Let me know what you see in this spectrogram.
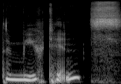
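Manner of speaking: secretive, conspiratorial whispered aside. Describing a character who leans in to tell you, conspiratorial whisper. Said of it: "he whispers conspiratorially to you".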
